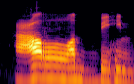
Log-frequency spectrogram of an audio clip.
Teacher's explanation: عن ربہم بغیر غنہ کے پڑھیں گے، را سے ملائیں گے لیکن غنہ نہیں ہوگا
